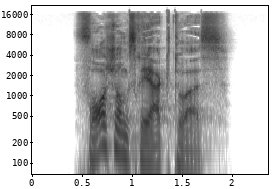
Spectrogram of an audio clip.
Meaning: genitive singular of Forschungsreaktor
- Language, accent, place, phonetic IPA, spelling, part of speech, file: German, Germany, Berlin, [ˈfɔʁʃʊŋsʁeˌaktoːɐ̯s], Forschungsreaktors, noun, De-Forschungsreaktors.ogg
